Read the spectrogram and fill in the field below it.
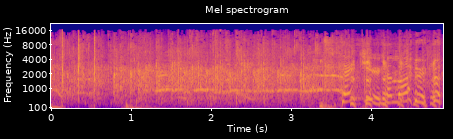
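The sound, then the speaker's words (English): Steady audience applause on the Joy 94.9 show Oscars Chatterbox as guests are welcomed, a dense crackle of many hands clapping at a loud, even level, with voices starting to speak over it toward the end. “you're spoiling the fact the applause isn't over yet.”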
